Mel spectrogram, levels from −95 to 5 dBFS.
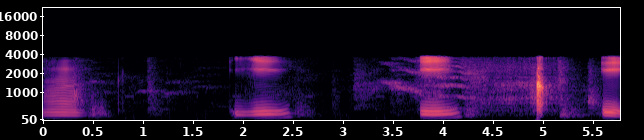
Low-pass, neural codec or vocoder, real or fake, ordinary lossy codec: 3.6 kHz; none; real; none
